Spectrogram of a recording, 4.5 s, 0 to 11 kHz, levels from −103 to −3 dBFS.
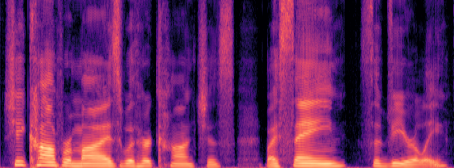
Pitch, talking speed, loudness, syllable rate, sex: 170 Hz, 105 wpm, -19 LUFS, 4.1 syllables/s, female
